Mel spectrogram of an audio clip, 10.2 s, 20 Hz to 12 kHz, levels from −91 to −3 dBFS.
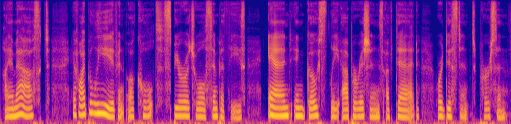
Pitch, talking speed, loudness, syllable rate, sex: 175 Hz, 110 wpm, -20 LUFS, 3.9 syllables/s, female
